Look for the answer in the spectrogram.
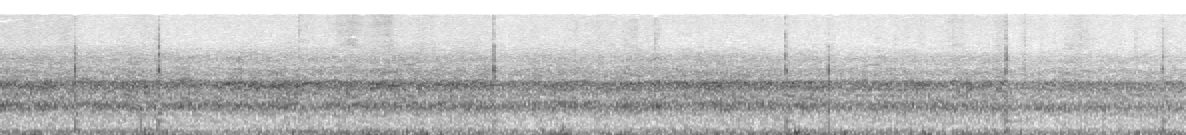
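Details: A flock of geese over the Missouri, a dense continuous honking chorus at even loudness throughout, with a low background rumble.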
